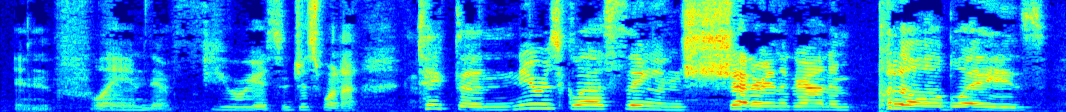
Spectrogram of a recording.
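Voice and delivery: ordinary talk, nothing marked

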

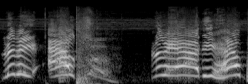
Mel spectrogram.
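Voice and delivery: trapped and calling for help; yelling for help. Acted. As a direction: shout to be let out. Trapped in crashed car, yelling.

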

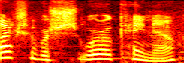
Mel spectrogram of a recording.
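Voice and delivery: ordinary talk

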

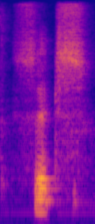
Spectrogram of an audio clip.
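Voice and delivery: ordinary delivery

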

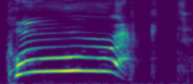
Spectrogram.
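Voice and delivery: very high, loud announcement; triumphant shout. A narrator's reading. Letterman ruling the bee's spelling right, loud high shout. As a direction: bellow it, stretching the word. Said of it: "shouted the letterman".

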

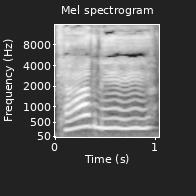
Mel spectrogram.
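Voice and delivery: high, loud, stretched-out yell; insistent drawn-out summons; calling out. A narrator's reading. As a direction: holler for someone out of sight. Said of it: "she heard again closer".

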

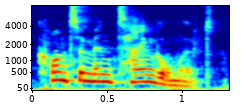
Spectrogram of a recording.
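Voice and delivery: high, eager daughter chiming in; pitched well up, keen to answer; piping up. A narrator's reading. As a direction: pipe up in a high child's voice. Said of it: "Rosalie piped up".

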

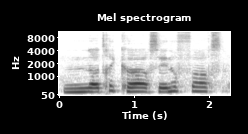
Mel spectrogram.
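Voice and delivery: slow, each syllable placed on the beat; slow counted line. Shown as a demonstration. Teacher fitting the lyric to the beat, slow and measured. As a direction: lay the words on the count, slowly. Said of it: "Un, deux, trois".

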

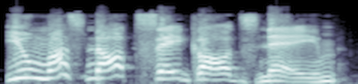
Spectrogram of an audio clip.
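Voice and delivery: high, slow, emphatic witch voice; drawn-out, high-pitched warning; protesting witch. A narrator's reading. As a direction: scold him in a high voice. Caught witch scolds her captor.

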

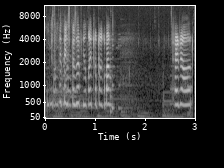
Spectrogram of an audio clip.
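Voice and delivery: high, hushed, rapid little voice; game character impression. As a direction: chatter softly up high like a tiny game character. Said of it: "That's how they sound".

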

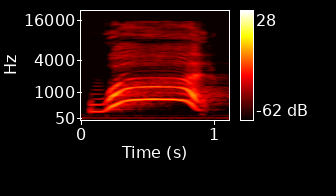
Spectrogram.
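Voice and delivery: high, loud, drawn-out call back; hollered reply. A narrator's reading. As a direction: yell back across the house. Froggy yells back to Dad.

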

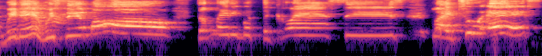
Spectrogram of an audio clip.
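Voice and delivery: lively shopkeeper cat telling his story; boastful bodega-boss cat, upbeat; cat narrator Chip. Acted.

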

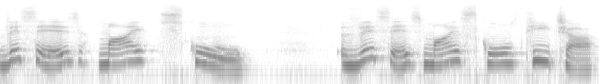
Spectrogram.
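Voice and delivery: slow, falling tune at the end of each sentence; intonation model. Shown as a demonstration. Teacher modelling English falling intonation, slow. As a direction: let the pitch drop on the last word. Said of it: "usłyszały tutaj intonację".

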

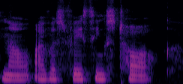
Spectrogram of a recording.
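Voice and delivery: ordinary delivery

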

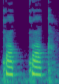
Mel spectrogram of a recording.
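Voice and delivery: a light little quack; duck quack. Acted. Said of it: "Ducks say quack".

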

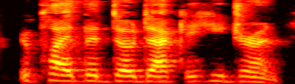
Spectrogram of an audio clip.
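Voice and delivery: usual speaking voice

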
